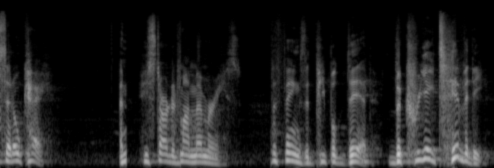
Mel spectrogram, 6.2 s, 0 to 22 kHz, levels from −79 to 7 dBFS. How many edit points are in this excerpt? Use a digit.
5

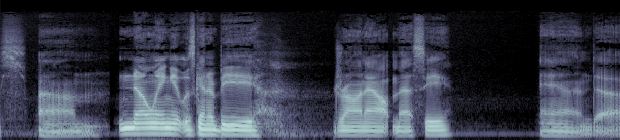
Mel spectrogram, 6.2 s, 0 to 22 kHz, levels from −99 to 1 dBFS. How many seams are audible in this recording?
2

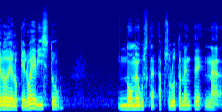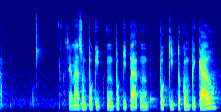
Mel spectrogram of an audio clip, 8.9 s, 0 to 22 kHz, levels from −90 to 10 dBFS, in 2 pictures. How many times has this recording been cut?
0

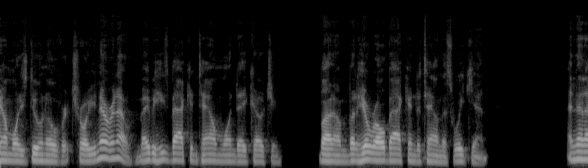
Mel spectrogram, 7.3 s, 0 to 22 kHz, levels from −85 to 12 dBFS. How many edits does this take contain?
0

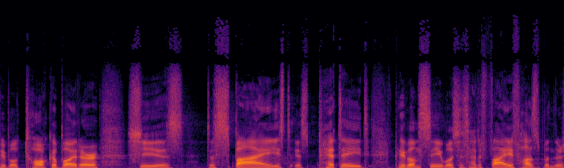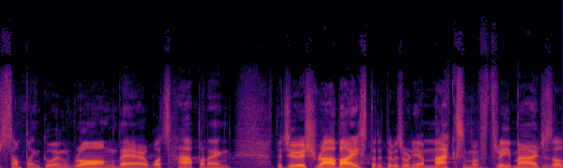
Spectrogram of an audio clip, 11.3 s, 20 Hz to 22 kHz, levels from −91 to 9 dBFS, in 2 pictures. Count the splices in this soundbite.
4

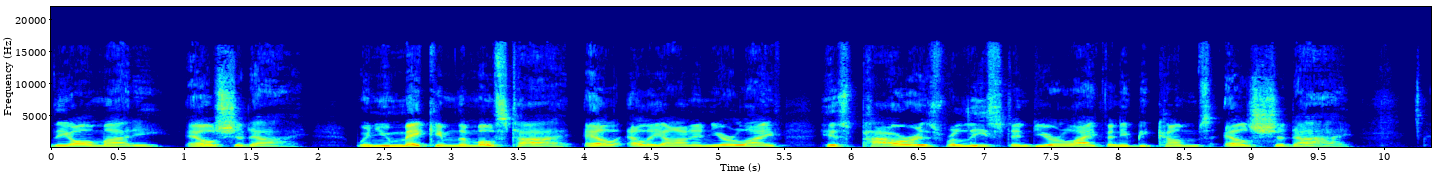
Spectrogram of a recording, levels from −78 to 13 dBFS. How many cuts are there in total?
0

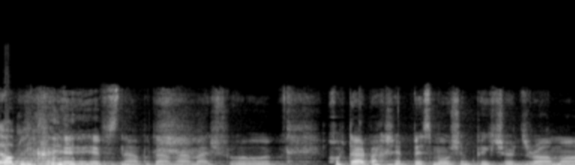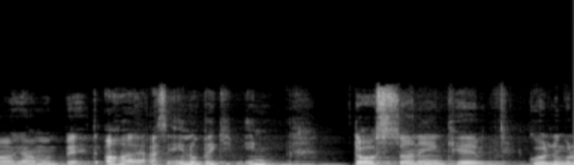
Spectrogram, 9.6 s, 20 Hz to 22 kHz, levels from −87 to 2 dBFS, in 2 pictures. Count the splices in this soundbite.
0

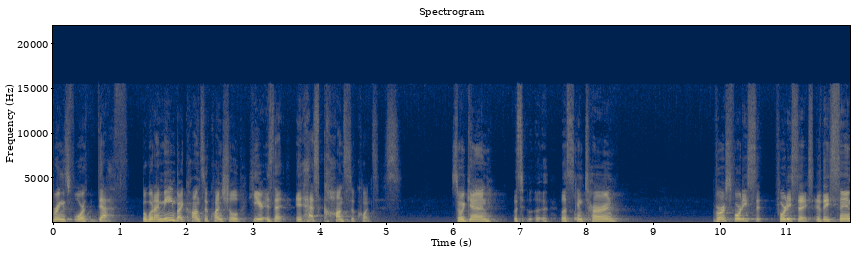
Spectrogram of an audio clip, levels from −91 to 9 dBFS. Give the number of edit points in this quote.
4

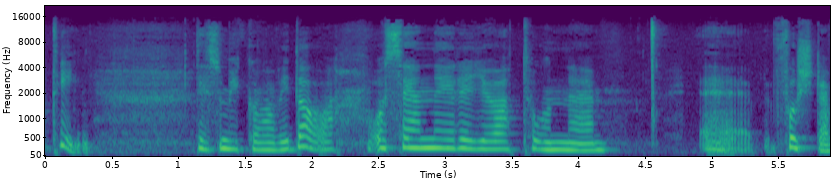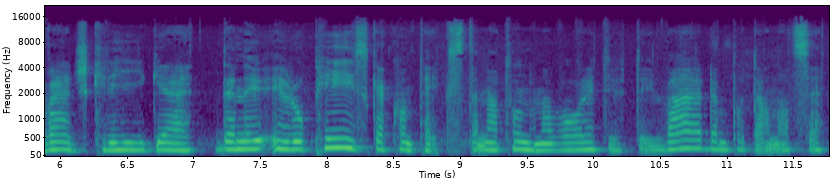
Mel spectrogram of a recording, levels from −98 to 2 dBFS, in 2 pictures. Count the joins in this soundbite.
4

